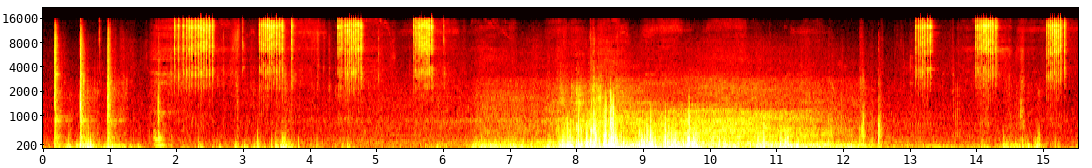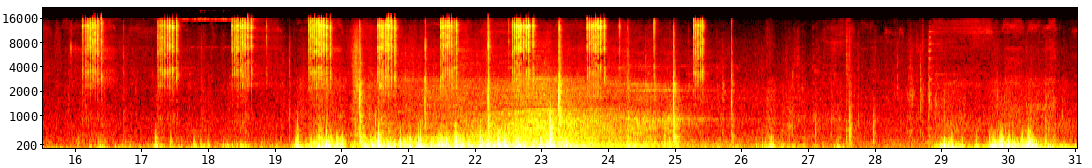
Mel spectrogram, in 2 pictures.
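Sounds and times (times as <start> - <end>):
ratchet wrench clicking: 1.9 - 6.1, 13.0 - 16.6, 17.2 - 25.5.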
